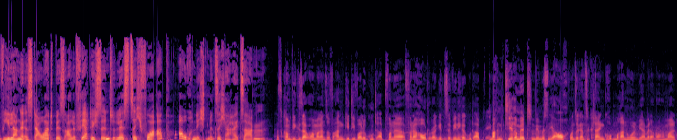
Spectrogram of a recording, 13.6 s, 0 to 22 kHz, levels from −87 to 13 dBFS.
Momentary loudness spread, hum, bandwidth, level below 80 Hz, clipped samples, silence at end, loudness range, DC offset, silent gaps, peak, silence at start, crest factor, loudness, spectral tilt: 11 LU; none; 17 kHz; -48 dBFS; under 0.1%; 0.05 s; 7 LU; under 0.1%; none; 0 dBFS; 0 s; 16 dB; -16 LUFS; -4 dB/octave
